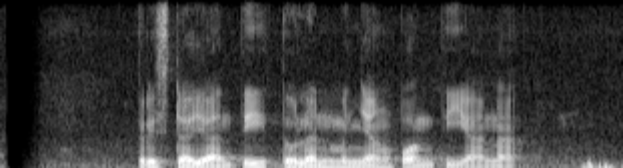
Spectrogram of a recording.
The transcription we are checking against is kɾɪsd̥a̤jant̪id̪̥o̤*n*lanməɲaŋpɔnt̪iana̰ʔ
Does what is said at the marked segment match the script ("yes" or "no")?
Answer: no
